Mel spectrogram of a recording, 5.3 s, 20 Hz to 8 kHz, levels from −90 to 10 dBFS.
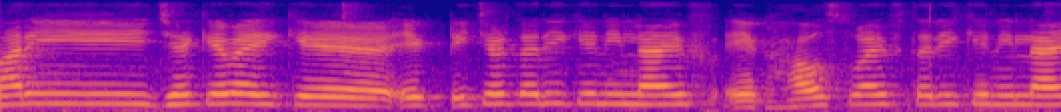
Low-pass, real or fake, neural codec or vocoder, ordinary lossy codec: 7.2 kHz; real; none; MP3, 64 kbps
